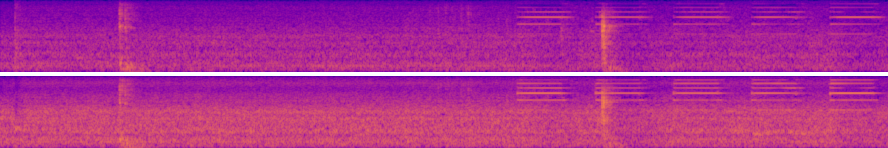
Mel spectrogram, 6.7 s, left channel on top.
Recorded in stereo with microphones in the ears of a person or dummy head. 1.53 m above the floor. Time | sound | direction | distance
0.9 | a drawer | 5° left (ahead or behind) | 2 m
3.9 | an alarm clock | 40° right (ahead or behind) | 1.9 m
